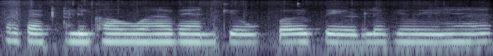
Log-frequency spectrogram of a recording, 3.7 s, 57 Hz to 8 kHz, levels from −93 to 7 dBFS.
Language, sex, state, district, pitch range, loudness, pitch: Hindi, female, Chandigarh, Chandigarh, 195-205 Hz, -15 LUFS, 200 Hz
